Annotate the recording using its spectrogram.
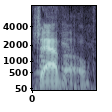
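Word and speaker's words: J'avo: platoon is one of those now uh it's pronounced javo come on we have to get out of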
